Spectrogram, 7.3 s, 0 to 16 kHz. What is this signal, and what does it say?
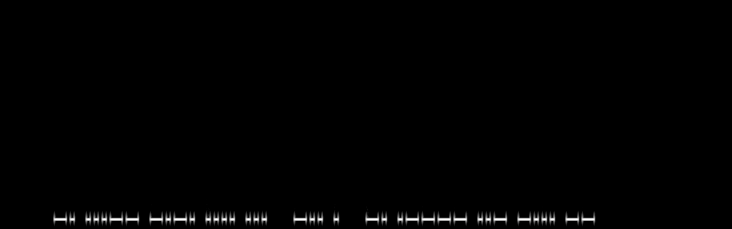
Morse code, heard as a keyed tone, about 32 wpm, 700 Hz. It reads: N3CHS DE N1UBM
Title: USA Callsign DE Callsign - 5 Characters - 30wpm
